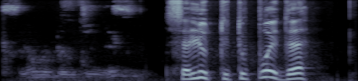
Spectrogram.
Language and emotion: Russian, angry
